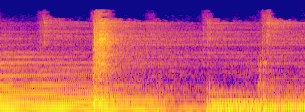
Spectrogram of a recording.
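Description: A live blues band playing an instrumental passage between sung lines, with guitar and bass over keyboard. A drum or cymbal hit comes a little under a second in, and the sound drops briefly about a second and a half in before the band comes back in.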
